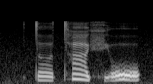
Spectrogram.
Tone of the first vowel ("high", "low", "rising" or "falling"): low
